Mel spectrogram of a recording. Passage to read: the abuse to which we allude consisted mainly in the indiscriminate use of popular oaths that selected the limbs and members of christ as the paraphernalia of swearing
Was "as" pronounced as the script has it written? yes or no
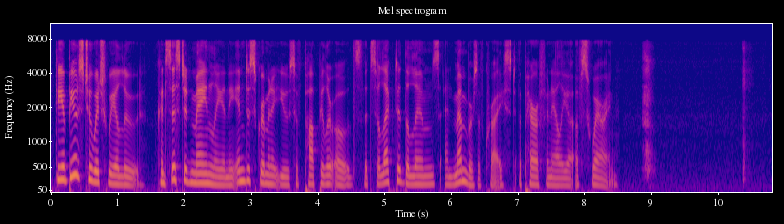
no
